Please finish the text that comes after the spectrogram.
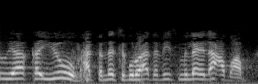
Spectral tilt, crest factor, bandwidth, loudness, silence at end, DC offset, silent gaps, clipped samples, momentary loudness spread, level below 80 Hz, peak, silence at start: -7.5 dB/octave; 14 dB; 6.6 kHz; -17 LUFS; 0.15 s; 0.5%; none; under 0.1%; 5 LU; -50 dBFS; -2 dBFS; 0 s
